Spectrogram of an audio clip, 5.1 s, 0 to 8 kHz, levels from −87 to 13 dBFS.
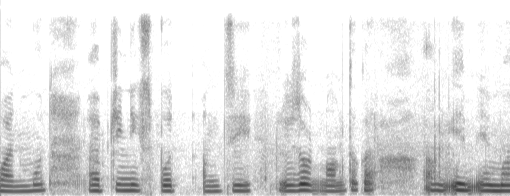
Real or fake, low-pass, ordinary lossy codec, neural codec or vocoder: real; 7.2 kHz; none; none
